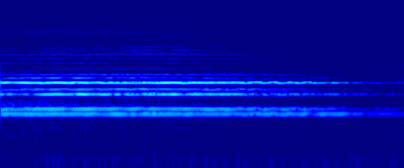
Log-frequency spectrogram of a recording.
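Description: A cappella singing: one long held note, steady in pitch, that fades away over the last second.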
